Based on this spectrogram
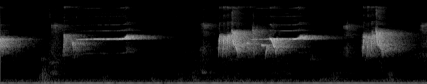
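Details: Home-trained flowerpecker singing indoors: three loud bursts of high, buzzy chirps, each with a thin sustained whistle, separated by short pauses, with little background noise.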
